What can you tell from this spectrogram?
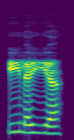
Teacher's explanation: یا کے اوپر تشدید ہے سختی سے جما کر پڑھیں گے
